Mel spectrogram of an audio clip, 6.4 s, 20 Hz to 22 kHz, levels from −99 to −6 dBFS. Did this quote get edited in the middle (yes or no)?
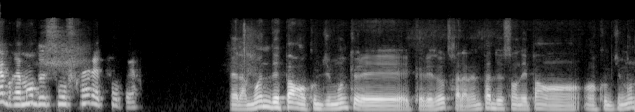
no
